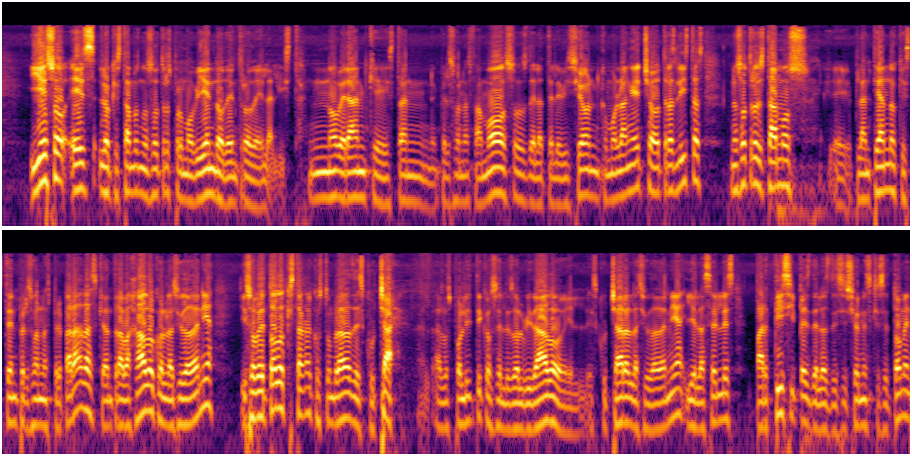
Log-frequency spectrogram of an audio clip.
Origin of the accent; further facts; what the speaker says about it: Ecuador; yo tengo 29 años, soy un joven ecuatoriano convencido y comprometido con mi ciudad y con mi país.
